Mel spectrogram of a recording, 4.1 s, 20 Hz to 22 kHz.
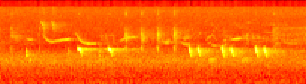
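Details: Common nightingale at night in Mytishchi near the MKAD, Moscow region, filmed on a Sony DCR-DVD508E: a high sliding whistle, then paired sharp chipping notes repeated in quick doublets, against background hiss.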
